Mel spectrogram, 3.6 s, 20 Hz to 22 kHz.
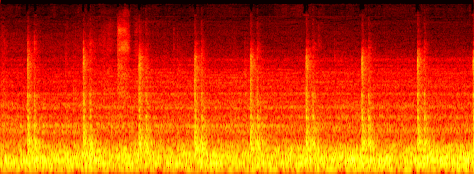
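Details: Diesel heater in a custom truck camper, about 10 minutes after start and warming the cabin to about 50 degrees: sharp dosing-pump ticks about 140 a minute over a soft fan whir; the muffler and exhaust stay cool, and running is normal.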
